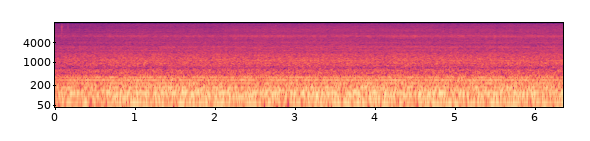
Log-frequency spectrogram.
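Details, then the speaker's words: Older Goodman 410A AC system icing up: steady low compressor drone with hum and even fan rush; unit runs but is low on refrigerant charge and icing, gas to be added for now before replacement. "definitely going to add some gas to it it's going to ice up like that"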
